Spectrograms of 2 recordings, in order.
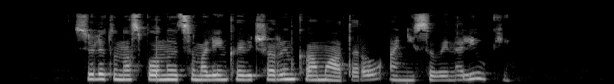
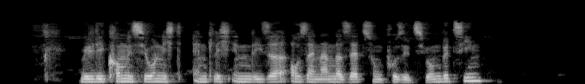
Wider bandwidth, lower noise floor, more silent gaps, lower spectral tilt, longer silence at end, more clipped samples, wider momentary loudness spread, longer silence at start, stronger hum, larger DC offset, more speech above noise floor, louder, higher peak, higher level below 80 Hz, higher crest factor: first, 11.5 kHz vs 8 kHz; second, -67 dBFS vs -75 dBFS; neither; second, -2 dB/octave vs -5 dB/octave; about the same, 1.05 s vs 0.95 s; neither; about the same, 11 LU vs 12 LU; first, 0.75 s vs 0.45 s; neither; neither; second, 45 dB vs 57 dB; second, -22 LUFS vs -18 LUFS; about the same, -2 dBFS vs -2 dBFS; second, -70 dBFS vs -58 dBFS; first, 22 dB vs 16 dB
